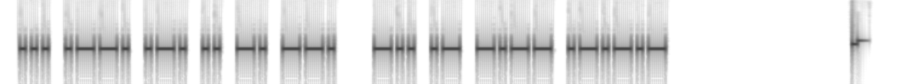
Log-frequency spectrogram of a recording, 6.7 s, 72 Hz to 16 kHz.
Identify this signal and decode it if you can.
Morse code, heard as a keyed tone, about 28 wpm, 700 Hz. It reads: SPRING DAY.
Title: Sentences from Top 1200 Words 28wpm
